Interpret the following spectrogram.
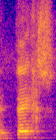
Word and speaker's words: TeX: de para usuarios de TEX o TEG, que se parece que se pronuncia así, en castellano, y yo veía que este hombre pues hacía unas cosas tremendas, ¿no?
